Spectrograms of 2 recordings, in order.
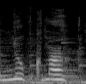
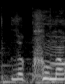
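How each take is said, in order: First: The word is said the way Peruvians say it. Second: The word is said the general, non-Peruvian way.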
